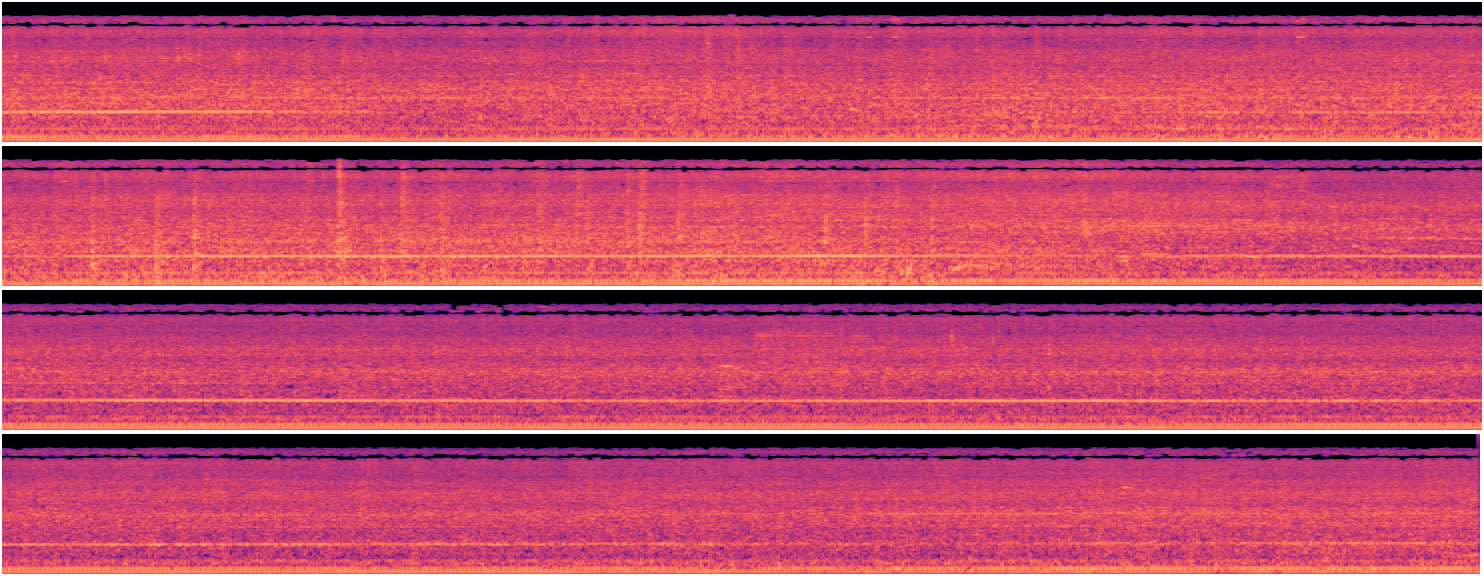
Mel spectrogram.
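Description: Miniature park train running steadily: a constant low engine hum with a steady high whine over it that drops out for a few seconds near the start.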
